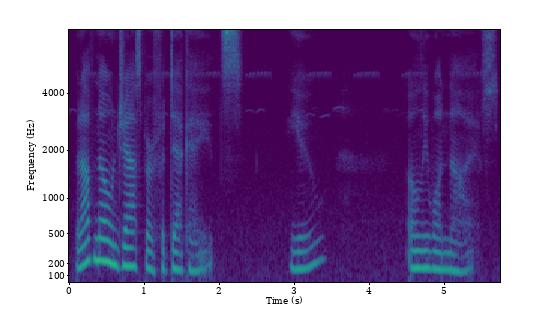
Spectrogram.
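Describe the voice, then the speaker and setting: Casting: woman to play a sultry Southern US female vampire biker for ASMR roleplay; low register, unhurried, teasing and guarded. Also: a little mellow. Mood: wry, wary. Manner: slow, low, teasing, lapsing into breathy whispers. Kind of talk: ASMR roleplay, scripted character acting.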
